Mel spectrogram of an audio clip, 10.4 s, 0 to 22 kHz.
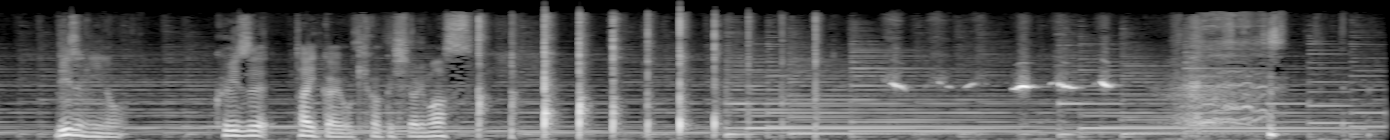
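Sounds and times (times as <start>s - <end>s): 
speech: 0.4s - 1.1s, 1.7s - 3.7s
person whistling short wobbly notes: 6.7s - 8.5s
laughter: 8.8s - 9.7s.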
